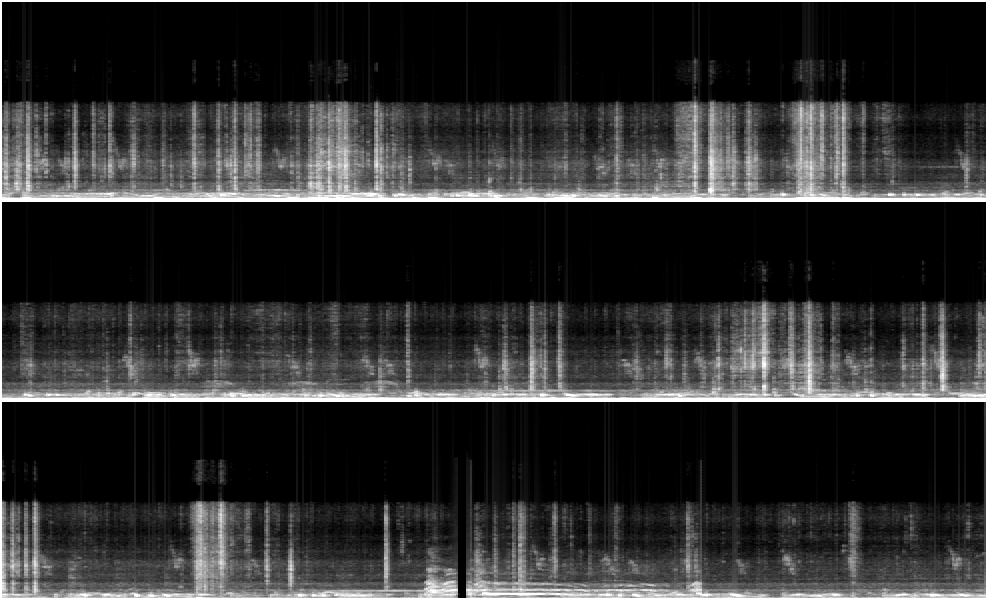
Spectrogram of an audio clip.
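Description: Domestic pigeons cooing, many calls overlapping steadily, with scattered sharp clicks and a low thump about eight seconds in.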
